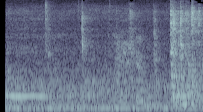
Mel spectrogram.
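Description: Scattered small clicks and knocks from a band handling its instruments and gear between songs, with a faint steady tone at the start and a louder brief rustle near the end.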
